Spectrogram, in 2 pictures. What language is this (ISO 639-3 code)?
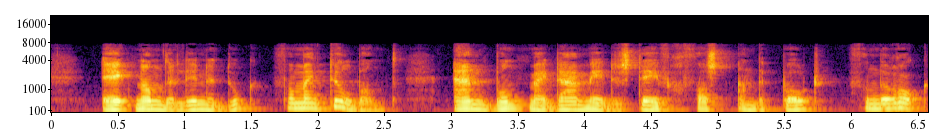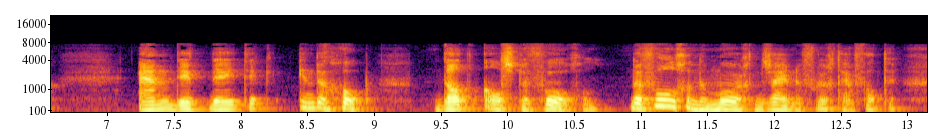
nld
